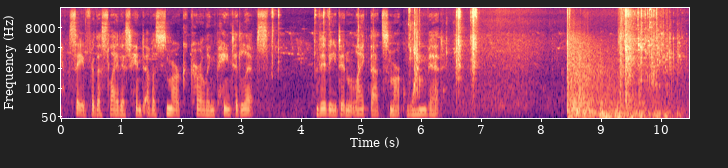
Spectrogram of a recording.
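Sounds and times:
speech: 0:00.2 - 0:03.6, 0:04.2 - 0:06.6
faint clicks: 0:02.9 - 0:07.0
loud gunshot echoing off ocean cliffs: 0:08.4 - 0:10.4
ceramic dummy shattering, porcelain fragments tinkling: 0:09.3 - 0:10.4.

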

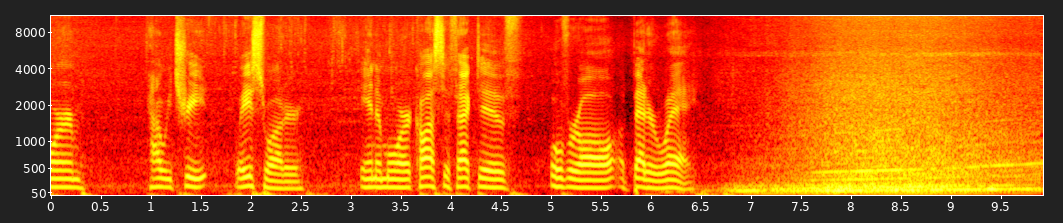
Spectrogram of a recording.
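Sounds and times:
speech: 0:00.0 - 0:06.5
small motorboat engine droning while speeding along the Willamette River: 0:06.6 - 0:09.9.

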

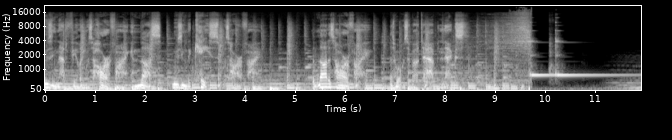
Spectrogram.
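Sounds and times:
speech: 0:00.0 - 0:04.5, 0:05.4 - 0:08.8
music: 0:00.0 - 0:09.8, 0:11.4 - 0:11.9
apartment doorbell chiming two tones: 0:09.7 - 0:11.8.

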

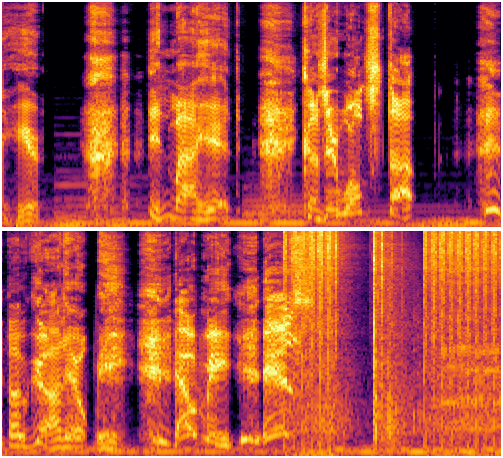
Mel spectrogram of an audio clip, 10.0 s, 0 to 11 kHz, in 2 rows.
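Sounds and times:
speech: 0:00.1 - 0:00.5, 0:01.5 - 0:04.2, 0:04.8 - 0:08.2
automatic gunfire in a lobby: 0:07.8 - 0:09.9.

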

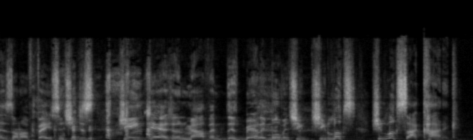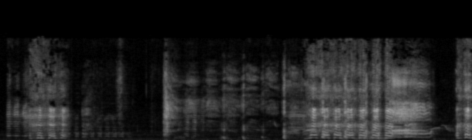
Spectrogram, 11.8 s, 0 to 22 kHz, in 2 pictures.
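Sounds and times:
speech: 0:00.0 - 0:06.9, 0:09.8 - 0:11.8
laughter: 0:00.4 - 0:02.3, 0:06.2 - 0:07.2, 0:08.0 - 0:11.8
sheep bleating in a movie clip: 0:06.8 - 0:08.6.

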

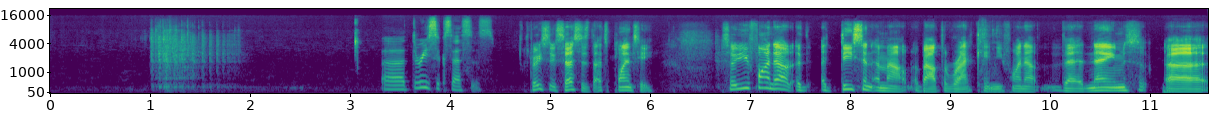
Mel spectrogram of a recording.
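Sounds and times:
handful of dice clattering on a hard table: 0:01.1 - 0:02.0
speech: 0:03.3 - 0:11.5.

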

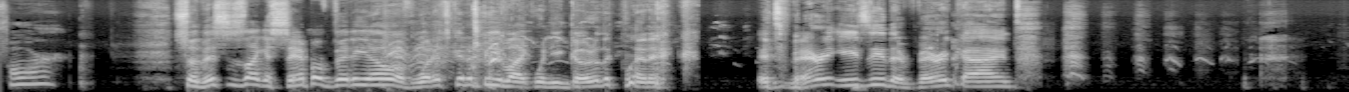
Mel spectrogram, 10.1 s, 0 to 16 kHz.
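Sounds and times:
speech: 0:00.0 - 0:08.2
laughter: 0:02.7 - 0:09.7
birds calling: 0:02.9 - 0:06.2.

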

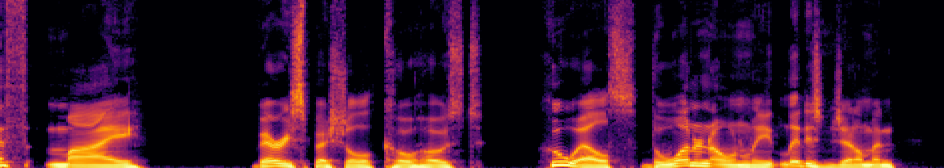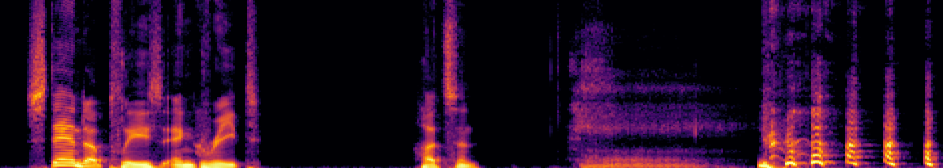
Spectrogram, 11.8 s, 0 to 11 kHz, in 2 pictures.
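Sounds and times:
speech: 0:00.0 - 0:01.0, 0:01.6 - 0:07.6, 0:08.5 - 0:11.3
child imitating a lion growl as a hello: 0:09.5 - 0:10.6.

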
